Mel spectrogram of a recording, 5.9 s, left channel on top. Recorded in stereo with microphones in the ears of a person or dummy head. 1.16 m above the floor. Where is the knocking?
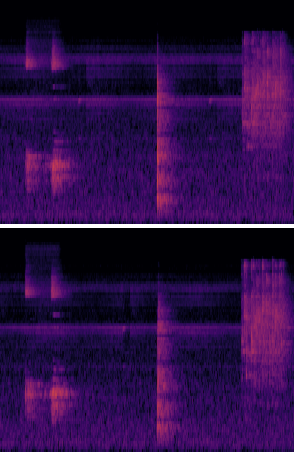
40° right (ahead or behind), 3.5 m.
